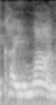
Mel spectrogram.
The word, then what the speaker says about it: Kayima: I was like, oh, you're actually Kayima, not Kayima. Because that's how Jagero was pronouncing it.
